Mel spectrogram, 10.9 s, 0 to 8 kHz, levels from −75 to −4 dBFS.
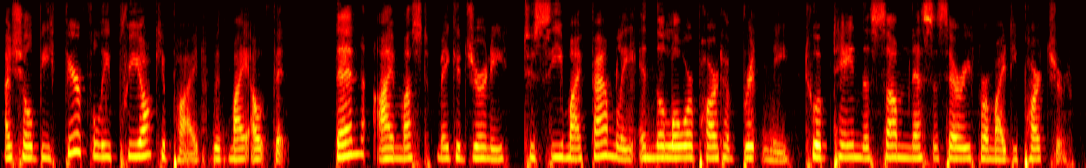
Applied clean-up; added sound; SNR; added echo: neural separator model SepFormer DNS4.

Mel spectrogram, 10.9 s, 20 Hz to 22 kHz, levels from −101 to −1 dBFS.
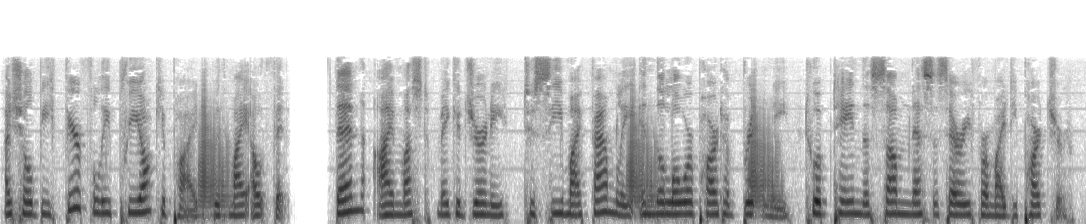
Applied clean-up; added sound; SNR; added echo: none; Brass instrument; 9 dB; none.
